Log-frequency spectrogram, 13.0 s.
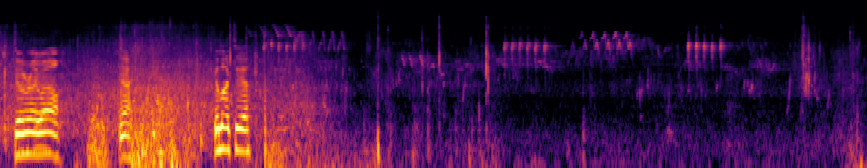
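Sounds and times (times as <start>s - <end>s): wind noise on microphone: 1.2s - 3.0s, 3.9s - 8.3s, 12.6s - 13.0s
songbird singing high notes: 6.1s - 11.7s.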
